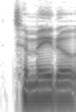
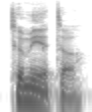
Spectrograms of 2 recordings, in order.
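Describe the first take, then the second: First: "tomato" as "tuh-may-doh"; English pronunciation. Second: "tomato" as "tu-mie-to"; crisp t and short final O in tomato; Jamaican pronunciation. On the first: Teacher giving the English word first, "tomato" as "tuh-may-doh". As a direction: say tomato with a flapped t. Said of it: "tomato in a English". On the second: Teacher giving the Jamaican version, "tomato" as "tu-mie-to". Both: Shown as a demonstration.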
